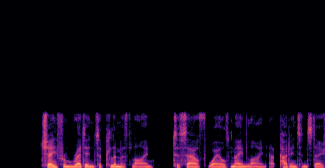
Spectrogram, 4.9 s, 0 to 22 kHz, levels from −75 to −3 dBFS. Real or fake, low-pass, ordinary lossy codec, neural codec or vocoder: fake; 7.2 kHz; none; codec, 16 kHz, 2 kbps, FunCodec, trained on LibriTTS, 25 frames a second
